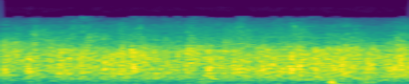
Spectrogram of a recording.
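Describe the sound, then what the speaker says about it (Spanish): An audience at a political speech breaks into applause, a steady wash of clapping from a crowd heard at a moderate distance and fairly quiet, with no voice over it. "cuando oigo los aplausos"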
